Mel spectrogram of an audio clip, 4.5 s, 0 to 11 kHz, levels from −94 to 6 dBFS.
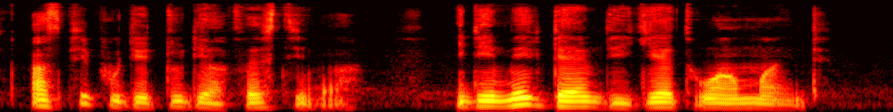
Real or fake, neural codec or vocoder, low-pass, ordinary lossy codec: fake; vocoder, 44.1 kHz, 128 mel bands, Pupu-Vocoder; 9.9 kHz; none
